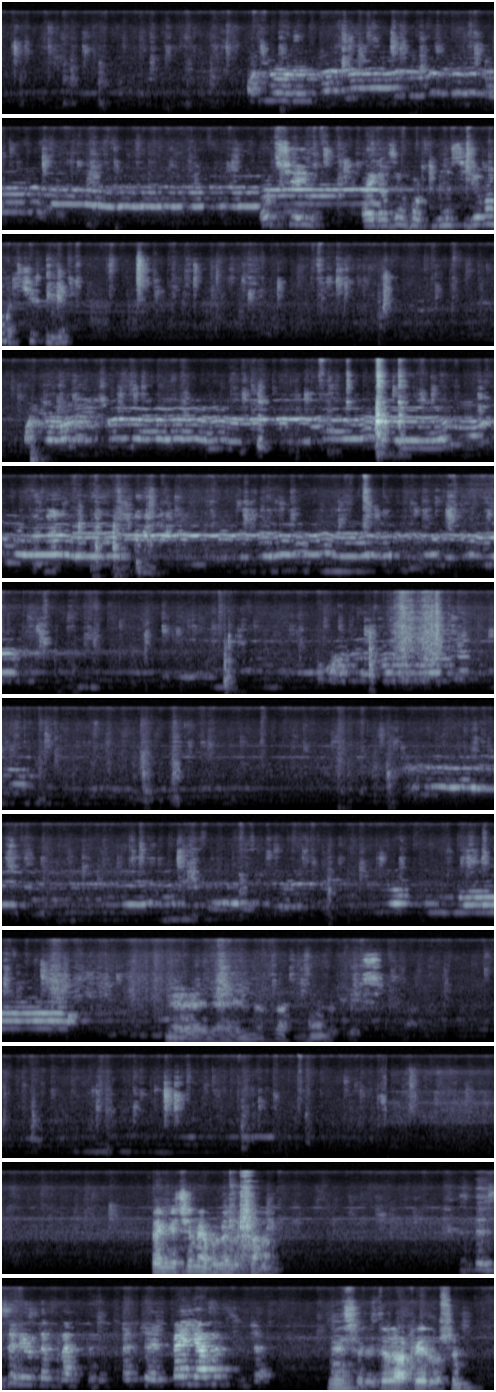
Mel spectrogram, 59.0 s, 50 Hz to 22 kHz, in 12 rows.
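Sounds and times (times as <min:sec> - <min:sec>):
call to prayer over a loudspeaker: 0:02.4 - 0:10.8, 0:14.9 - 0:32.2, 0:32.9 - 0:43.7, 0:50.7 - 0:52.1, 0:53.8 - 0:56.8, 0:57.4 - 0:58.9.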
